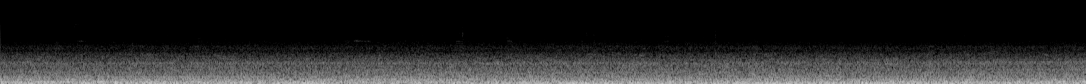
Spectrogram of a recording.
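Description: Tyres roar steadily on a smooth road, heard from inside a car.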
